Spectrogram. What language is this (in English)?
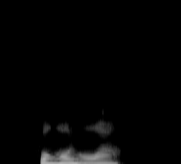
Cantonese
